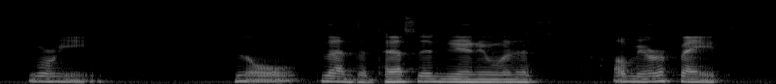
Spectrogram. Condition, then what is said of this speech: ALS (motor neuron disease). This crippling disease has already taken some of his speaking ability.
